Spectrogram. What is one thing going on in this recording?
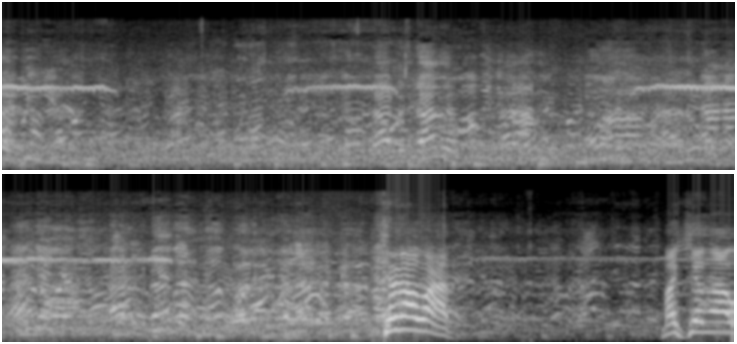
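A crowd chatters and shouts outdoors.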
